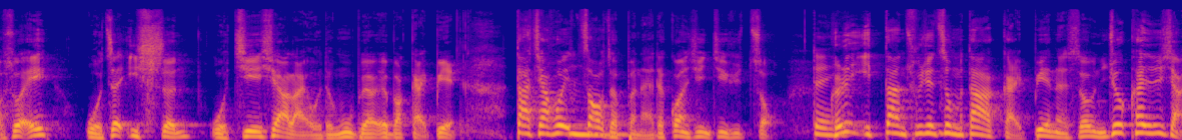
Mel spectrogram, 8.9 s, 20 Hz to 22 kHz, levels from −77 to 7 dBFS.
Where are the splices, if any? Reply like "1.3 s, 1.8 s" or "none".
none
